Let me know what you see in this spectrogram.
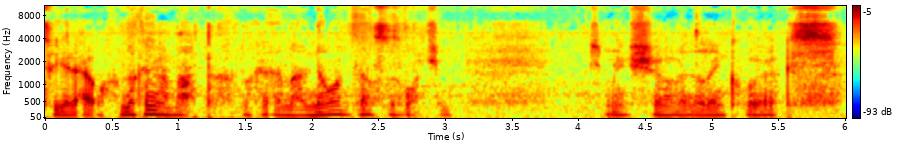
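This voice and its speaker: Somewhat breathy, a man speaks with a fairly low pitch, a dark, mellow tone and fairly even intonation. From Britain, a cold northern area. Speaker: gaming streamer. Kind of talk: live gameplay commentary. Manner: fast; rambling, casual.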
